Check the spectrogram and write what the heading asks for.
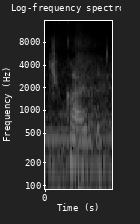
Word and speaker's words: Jakarta: Yes, the pronunciation was Jakarta.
